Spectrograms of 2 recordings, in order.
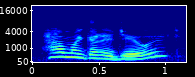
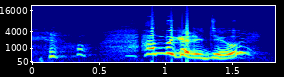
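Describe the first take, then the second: First: Said in the usual way. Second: How am I gonna do it yelled high and loud; loud mock cry. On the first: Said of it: "repeated as a loud cry". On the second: Shown as a demonstration. Preacher voicing a worried believer, loud mock cry. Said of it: "repeated after a laugh".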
